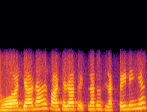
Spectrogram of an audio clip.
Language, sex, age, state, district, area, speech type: Hindi, female, 30-45, Madhya Pradesh, Hoshangabad, rural, conversation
